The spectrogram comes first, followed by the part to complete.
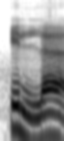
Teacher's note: لام کے اوپر کھڑی زبر ہے، 1 الف کی مقدار کے برابر کھینچ کر پڑھیں گے، اور لام کو سختی کے ساتھ بھی پڑھا جائے گا، تولا تشدید والا حرف ہے، وَكَفَرَ را جب ساکن ہوگا تو پچھلے حرف کے اوپر زبر ہے، پر پڑھا جائے گا، ساکن کی حالت میں بھی پر پڑھا جائے گا، ملانے کی حالت میں بھی پر پڑھا جائے گا اس زبر کی وجہ سے۔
